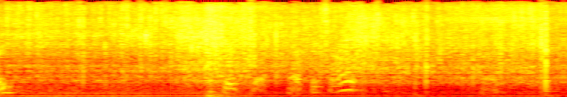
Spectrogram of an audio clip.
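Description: Raw ground pork and garlic sizzling in a hot frying pan as the meat goes in and is stirred with a metal spoon. The sizzle is steady, growing louder about a second and a half in.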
